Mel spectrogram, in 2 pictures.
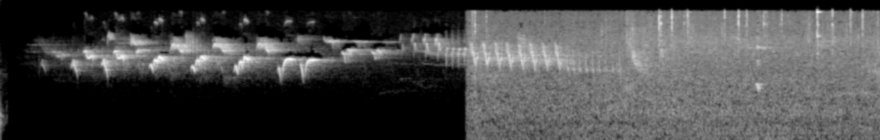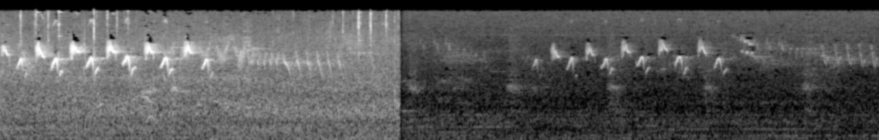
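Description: Small birds chirping in quick, repeated high calls. From about four and a half seconds in, a steady outdoor noise runs under them, with a loud run of chirps near the middle. The noise drops off about two-thirds of the way through, and softer chirping carries on.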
